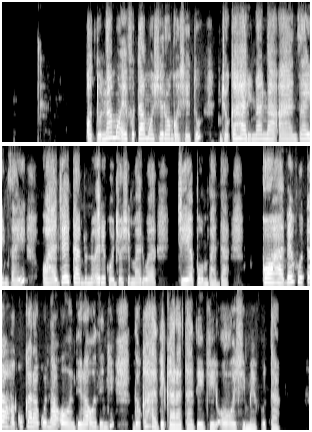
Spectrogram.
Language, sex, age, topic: Oshiwambo, female, 25-35, agriculture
